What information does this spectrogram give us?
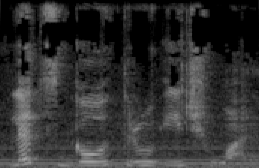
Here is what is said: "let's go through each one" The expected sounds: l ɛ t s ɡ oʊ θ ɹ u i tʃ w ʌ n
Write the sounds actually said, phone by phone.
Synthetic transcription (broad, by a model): l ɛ t s ɡ oʊ t ɹ u i tʃ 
